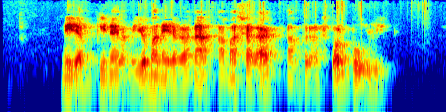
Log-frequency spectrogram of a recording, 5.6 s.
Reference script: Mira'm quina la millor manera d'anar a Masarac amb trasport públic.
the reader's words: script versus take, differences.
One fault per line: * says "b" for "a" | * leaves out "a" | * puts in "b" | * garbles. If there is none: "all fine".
all fine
